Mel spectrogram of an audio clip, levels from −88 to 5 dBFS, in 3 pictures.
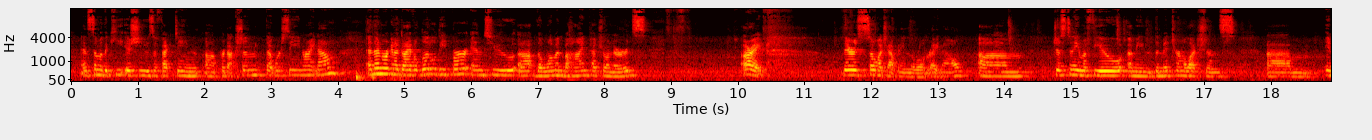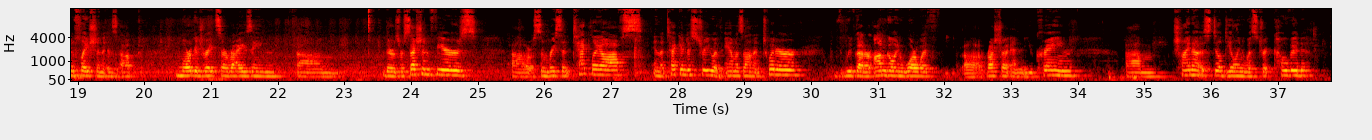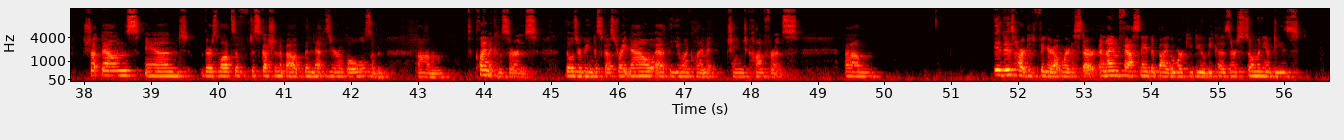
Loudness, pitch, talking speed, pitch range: -35 LUFS, 190 Hz, 155 wpm, 175-210 Hz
